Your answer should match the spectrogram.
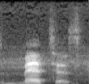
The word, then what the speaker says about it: Metis: metis or last time it's metis it's pronounced meh so meh and tess so sorry rick i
